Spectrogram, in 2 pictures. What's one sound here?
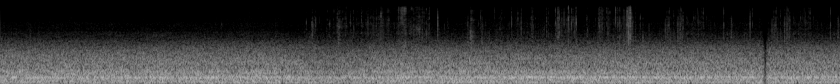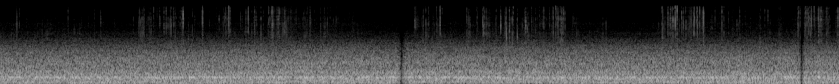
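An aircraft cabin drones with a steady low engine hum.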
